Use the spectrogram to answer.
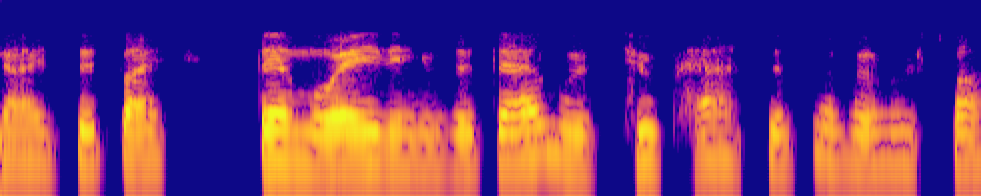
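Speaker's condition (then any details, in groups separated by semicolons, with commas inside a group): Parkinson's disease; young onset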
